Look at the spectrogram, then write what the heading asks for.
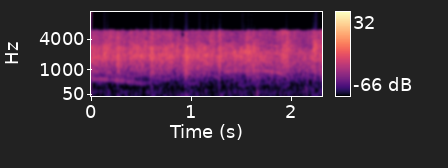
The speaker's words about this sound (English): Somebody clap their hands to the Lord right now.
